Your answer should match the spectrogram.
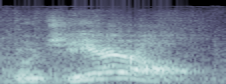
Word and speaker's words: Ruggiero: I said, it's R-U-G-G-I-E-R-O. He said, you even have an Italian background. You know that's not the way you pronounce it. It's Ruggiero. I said, well, Bob, you know that, and I know that, but Reggie and his family think it's Ruggiero.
